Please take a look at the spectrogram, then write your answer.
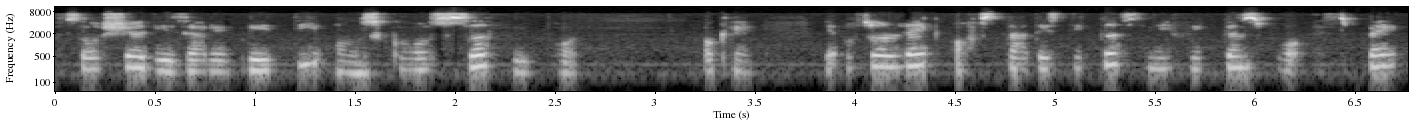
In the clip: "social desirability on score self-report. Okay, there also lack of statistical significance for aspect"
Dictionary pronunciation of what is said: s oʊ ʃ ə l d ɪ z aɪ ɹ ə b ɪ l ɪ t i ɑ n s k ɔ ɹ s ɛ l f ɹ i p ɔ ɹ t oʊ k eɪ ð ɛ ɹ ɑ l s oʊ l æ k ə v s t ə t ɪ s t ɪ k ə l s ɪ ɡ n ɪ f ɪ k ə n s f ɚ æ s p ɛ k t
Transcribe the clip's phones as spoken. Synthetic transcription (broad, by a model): s oʊ ʃ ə l d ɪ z aɪ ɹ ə b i l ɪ t i ɑ n s k ɔ s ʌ f ɹ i p ɔ t oʊ k eɪ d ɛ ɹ ɑ l s oʊ l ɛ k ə f s t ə t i s t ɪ k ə l s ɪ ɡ n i f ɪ k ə n s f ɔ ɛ s p ɛ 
